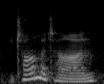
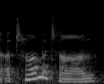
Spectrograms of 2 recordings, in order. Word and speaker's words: automaton: When we get to automaton, the pronunciation changes significantly. So it looks the same except for the last syllable, but in automaton, the main stress is on the ta syllable.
